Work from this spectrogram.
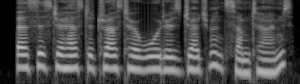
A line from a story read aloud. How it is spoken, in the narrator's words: Nynaeve said coolly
